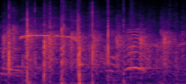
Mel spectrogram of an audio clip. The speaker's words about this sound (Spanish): Sí, sí, mira, tenemos un... voluntario, un aplauso al voluntario.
